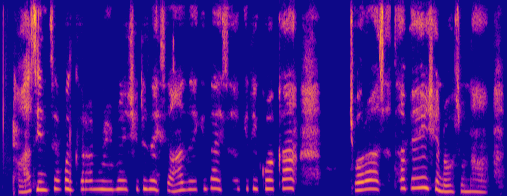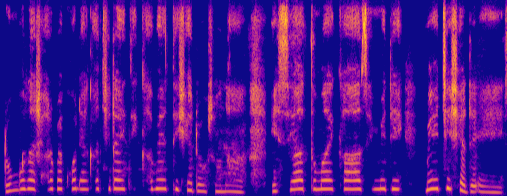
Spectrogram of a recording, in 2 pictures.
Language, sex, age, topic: Gamo, female, 18-24, government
